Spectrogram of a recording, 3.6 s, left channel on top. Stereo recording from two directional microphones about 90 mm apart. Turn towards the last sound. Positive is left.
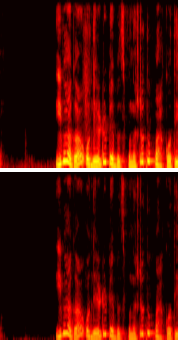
turn(degrees=20)  # may be behind; listen again after turning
